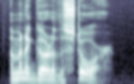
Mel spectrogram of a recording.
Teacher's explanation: Am almost disappears into I'm going to becomes going to and to before the becomes a tiny weak t sound. The important words go, store stay clear and strong.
